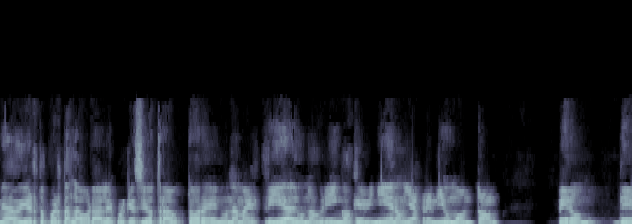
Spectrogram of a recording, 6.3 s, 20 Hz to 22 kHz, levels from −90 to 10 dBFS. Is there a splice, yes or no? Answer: no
